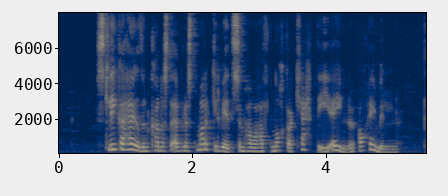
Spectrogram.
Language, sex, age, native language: Icelandic, female, 30-39, Icelandic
